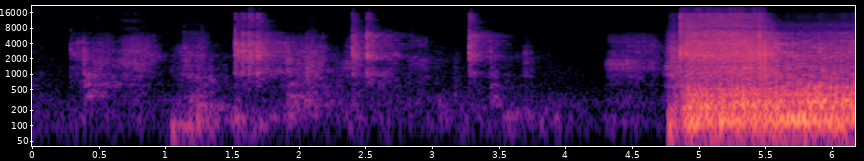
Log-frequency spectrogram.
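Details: Motorcycle in neutral after a throttle body vacuum sync and fluid change, fuel on; after handling clicks the engine catches at once and settles into an even, steady idle with no misses, normal start and idle.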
